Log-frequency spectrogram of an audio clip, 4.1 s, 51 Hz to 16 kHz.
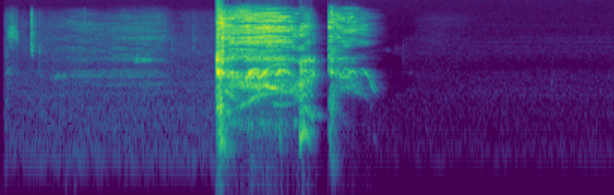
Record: {
  "cough_length": "4.1 s",
  "cough_amplitude": 32768,
  "cough_signal_mean_std_ratio": 0.32,
  "survey_phase": "alpha (2021-03-01 to 2021-08-12)",
  "age": "18-44",
  "gender": "Male",
  "wearing_mask": "No",
  "symptom_cough_any": true,
  "symptom_diarrhoea": true,
  "symptom_fatigue": true,
  "symptom_fever_high_temperature": true,
  "symptom_headache": true,
  "symptom_change_to_sense_of_smell_or_taste": true,
  "symptom_loss_of_taste": true,
  "symptom_onset": "3 days",
  "smoker_status": "Never smoked",
  "respiratory_condition_asthma": false,
  "respiratory_condition_other": false,
  "recruitment_source": "Test and Trace",
  "submission_delay": "3 days",
  "covid_test_result": "Positive",
  "covid_test_method": "RT-qPCR",
  "covid_ct_value": 18.0,
  "covid_ct_gene": "ORF1ab gene",
  "covid_ct_mean": 19.2,
  "covid_viral_load": "490000 copies/ml",
  "covid_viral_load_category": "Low viral load (10K-1M copies/ml)"
}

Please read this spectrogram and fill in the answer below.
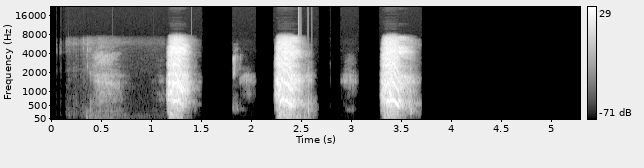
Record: {
  "exhalation_length": "5.3 s",
  "exhalation_amplitude": 26277,
  "exhalation_signal_mean_std_ratio": 0.32,
  "survey_phase": "beta (2021-08-13 to 2022-03-07)",
  "age": "65+",
  "gender": "Female",
  "wearing_mask": "No",
  "symptom_none": true,
  "smoker_status": "Ex-smoker",
  "respiratory_condition_asthma": false,
  "respiratory_condition_other": false,
  "recruitment_source": "REACT",
  "submission_delay": "2 days",
  "covid_test_result": "Negative",
  "covid_test_method": "RT-qPCR",
  "influenza_a_test_result": "Negative",
  "influenza_b_test_result": "Negative"
}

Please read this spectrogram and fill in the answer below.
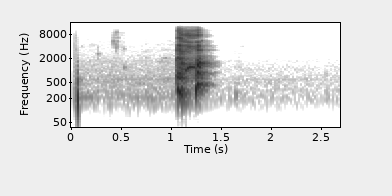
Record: {
  "cough_length": "2.7 s",
  "cough_amplitude": 17451,
  "cough_signal_mean_std_ratio": 0.25,
  "survey_phase": "beta (2021-08-13 to 2022-03-07)",
  "age": "18-44",
  "gender": "Female",
  "wearing_mask": "No",
  "symptom_none": true,
  "smoker_status": "Never smoked",
  "respiratory_condition_asthma": false,
  "respiratory_condition_other": false,
  "recruitment_source": "REACT",
  "submission_delay": "1 day",
  "covid_test_result": "Negative",
  "covid_test_method": "RT-qPCR",
  "influenza_a_test_result": "Negative",
  "influenza_b_test_result": "Negative"
}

